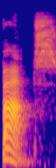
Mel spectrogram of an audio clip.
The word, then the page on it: bats: British English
